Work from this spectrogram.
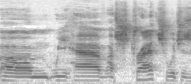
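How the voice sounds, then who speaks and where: Noticeable noise sits in the background. A man talks in a medium register. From Italy (Vicenza). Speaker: company managing director. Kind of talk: interview about products. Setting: company office.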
